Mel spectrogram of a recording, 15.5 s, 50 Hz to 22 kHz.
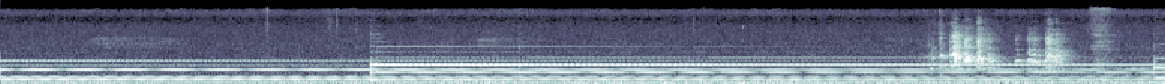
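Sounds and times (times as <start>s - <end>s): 
singing bowl ringing: 0.0s - 15.5s
brief higher chirping or clucking sounds: 12.2s - 15.5s.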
